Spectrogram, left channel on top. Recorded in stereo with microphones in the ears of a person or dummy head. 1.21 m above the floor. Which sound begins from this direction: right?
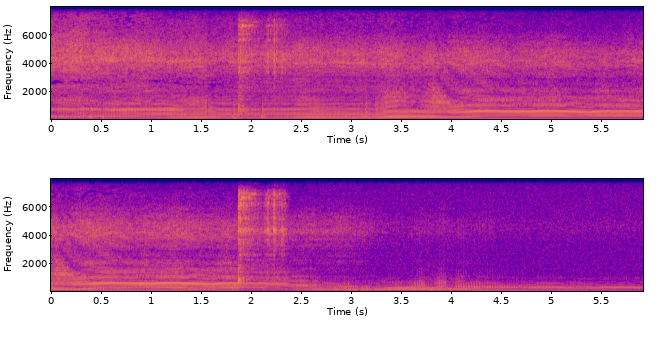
A dropped coin, at 1.9 s.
